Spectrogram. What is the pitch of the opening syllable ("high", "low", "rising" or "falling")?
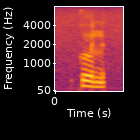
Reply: low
